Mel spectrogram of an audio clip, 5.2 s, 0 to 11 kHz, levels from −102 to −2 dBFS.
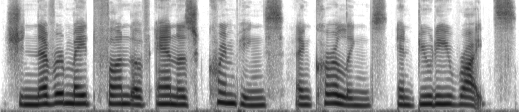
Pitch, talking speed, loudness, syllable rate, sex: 235 Hz, 140 wpm, -17 LUFS, 3.8 syllables/s, female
